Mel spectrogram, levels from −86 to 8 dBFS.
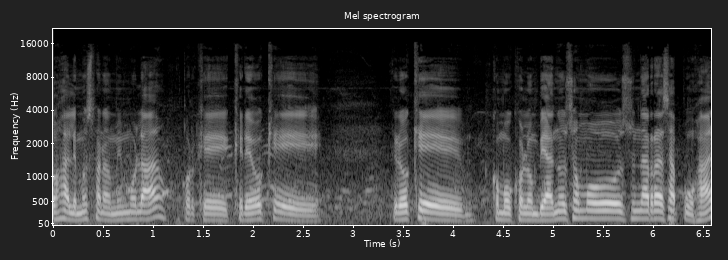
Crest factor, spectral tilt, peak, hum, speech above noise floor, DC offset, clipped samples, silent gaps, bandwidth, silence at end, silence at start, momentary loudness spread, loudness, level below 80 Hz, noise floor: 16 dB; -6.5 dB/octave; -2 dBFS; none; 23 dB; under 0.1%; under 0.1%; none; 13.5 kHz; 0 s; 0 s; 9 LU; -17 LUFS; -52 dBFS; -40 dBFS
